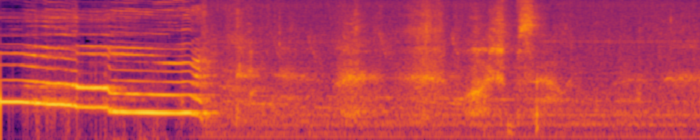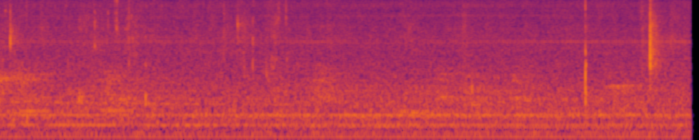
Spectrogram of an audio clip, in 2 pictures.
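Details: Sally, a pet dog, howling along when the town fire alarms go off: a loud, drawn-out falling howl with rich overtones lasting about a second and a half, followed by quiet human talking and whispering indoors.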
